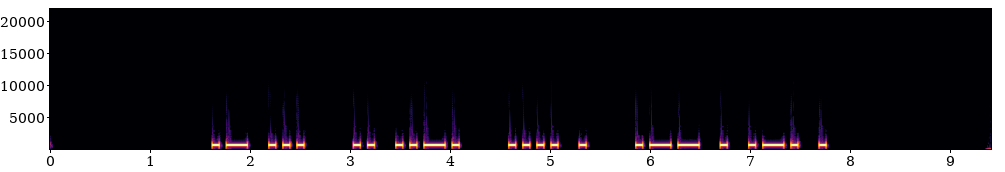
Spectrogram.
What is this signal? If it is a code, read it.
Morse code, heard as a keyed tone, about 17 wpm, 700 Hz. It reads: AS IF HE WERE
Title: Speed-Racing - Sets of 4 Words 17wpm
